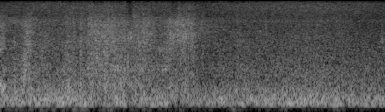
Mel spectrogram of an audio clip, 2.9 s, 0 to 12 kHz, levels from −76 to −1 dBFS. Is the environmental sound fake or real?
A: real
